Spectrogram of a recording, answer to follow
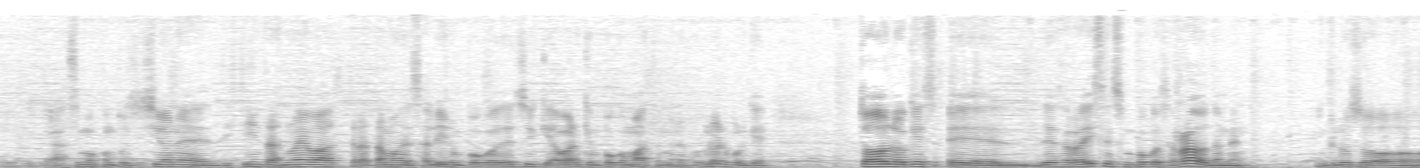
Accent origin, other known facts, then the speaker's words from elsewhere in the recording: Monte Grande, Uruguay; yo soy de Monte Grande, acá en zona sur.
